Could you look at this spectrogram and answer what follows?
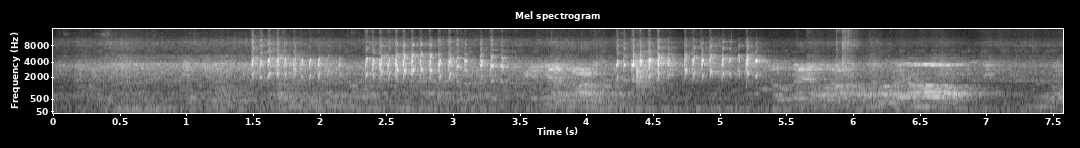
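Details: A parrot, described as calling its mate, gives harsh, scratchy squawks in three bursts over several seconds, with a steady background hum and what may be faint voices.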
